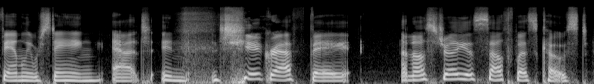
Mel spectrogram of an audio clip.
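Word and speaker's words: Geographe: Geograph Bay. Because it's spelled with an E at the end, not in a Y. So I didn't know how to say it.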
